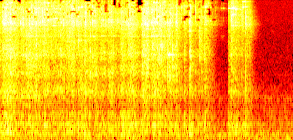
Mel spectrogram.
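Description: Many small metal charms jingling and clinking together as they are rattled, dense and continuous, stopping a little after three seconds in with one short last rattle just before the end.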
